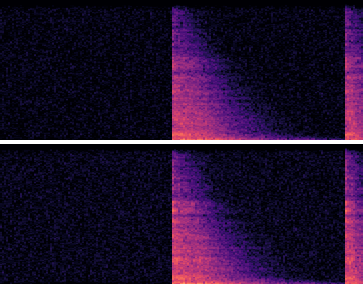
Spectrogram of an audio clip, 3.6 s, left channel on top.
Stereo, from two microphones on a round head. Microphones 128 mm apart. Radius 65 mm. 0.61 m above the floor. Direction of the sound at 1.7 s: 15° right (ahead or behind).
